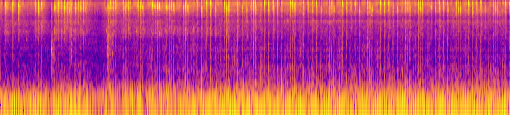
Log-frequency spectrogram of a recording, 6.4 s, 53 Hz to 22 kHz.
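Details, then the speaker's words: 1969 Jeep Willys CJ5 petrol engine, cold start after sitting about 7 months with recharged battery: short crank then catches into a steady, even low rumble with no misses; runs well, smooth idle. "Runs good. Idle smooth."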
